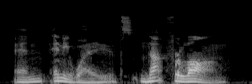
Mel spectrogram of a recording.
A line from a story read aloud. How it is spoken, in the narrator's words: growled the colonel, finding speech at last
